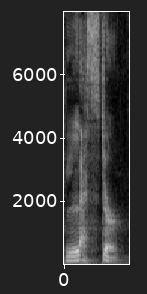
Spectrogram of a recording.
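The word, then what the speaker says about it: Leicester: the iourney spectrum and she told me that leister le i c EST yars pronounced Lester so now I know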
